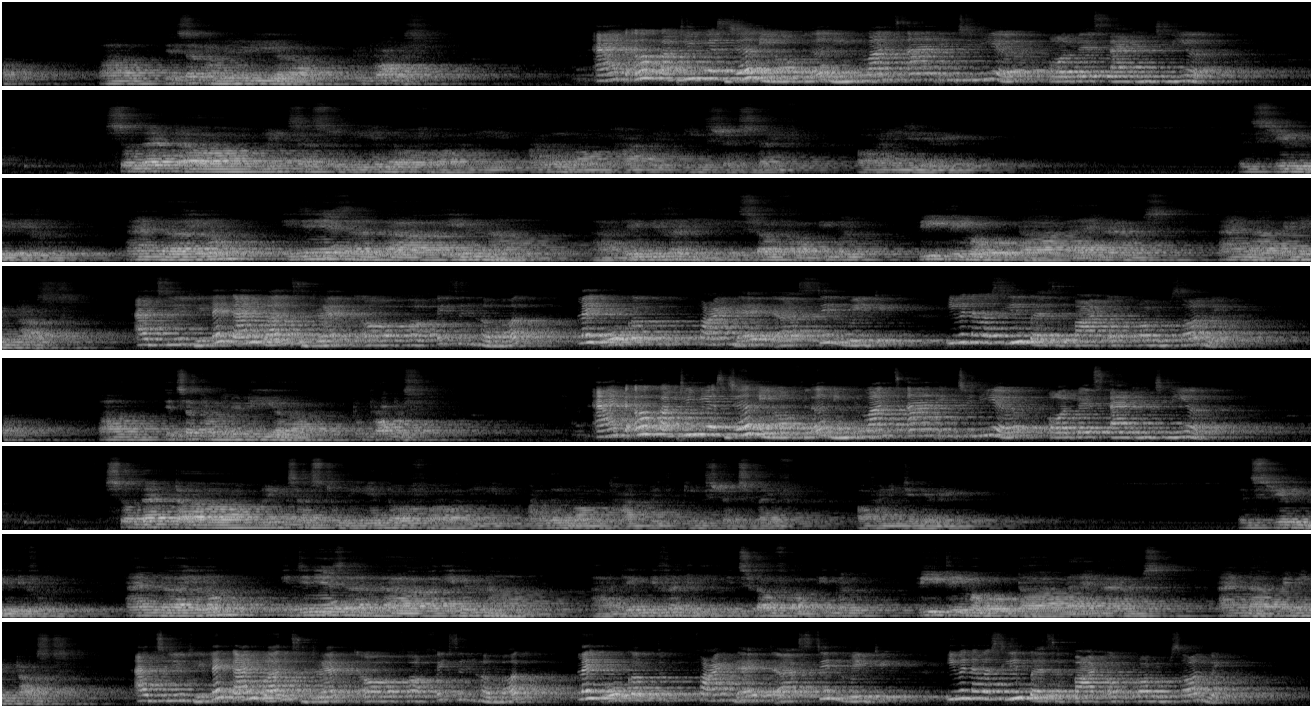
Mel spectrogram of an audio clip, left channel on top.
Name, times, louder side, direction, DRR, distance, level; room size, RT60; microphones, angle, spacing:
voice 1, 1.0-3.1 3.5-4.2 14.1-21.0 21.6-22.6 25.4-26.8 27.4-28.5 29.0-31.4 32.1-34.8 35.3-37.8 38.3-39.9, equal, 40° right, -4 dB, 7.2 m, -28 dB
voice 2, 5.9-12.1 29.4-29.6 40.6-44.6 45.0-48.2 48.7-51.5, right 1 dB, 25° right, 0 dB, 1.8 m, -25 dB
19.0 x 16.5 x 8.1 m, 2.5 s
head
